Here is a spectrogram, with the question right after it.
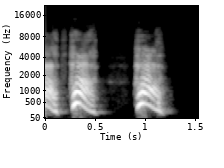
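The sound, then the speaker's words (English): A man voices a series of effortful, grunting breaths, like someone straining in a fight: two or three short, loud, voiced bursts in quick succession, close up, with brief gaps between. “Here's fighting breathing.”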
